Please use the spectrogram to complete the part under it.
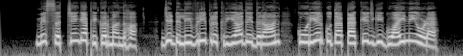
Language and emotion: Dogri, fearful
